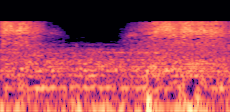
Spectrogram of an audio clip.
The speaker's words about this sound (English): These are firebombs, hissing and flaming down out of the sky.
